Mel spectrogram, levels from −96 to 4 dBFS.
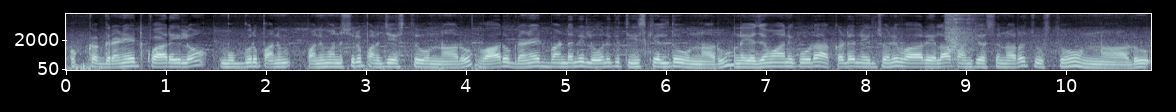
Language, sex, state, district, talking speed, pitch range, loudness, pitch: Telugu, male, Telangana, Karimnagar, 140 wpm, 140-160 Hz, -19 LUFS, 150 Hz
